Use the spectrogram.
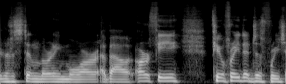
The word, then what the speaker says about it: Arphie: or if you're interested in learning more about Arfi, feel free to just reach out to me personally.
